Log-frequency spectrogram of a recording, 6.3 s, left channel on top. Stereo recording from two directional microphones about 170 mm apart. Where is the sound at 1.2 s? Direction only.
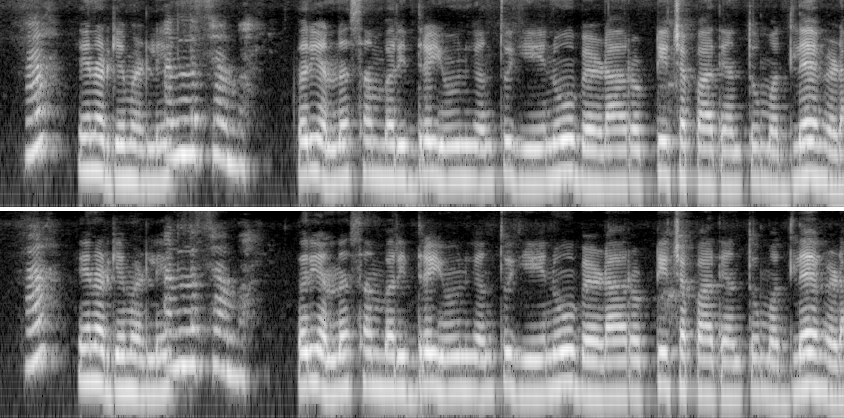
Centre (ahead or behind).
